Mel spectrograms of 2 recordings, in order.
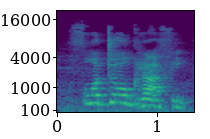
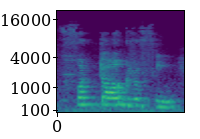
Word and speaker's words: photography: Many a times you will hear people pronouncing it incorrectly as photography. The reason being the word photograph. When you add Y to this word, it becomes photography and not photography.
